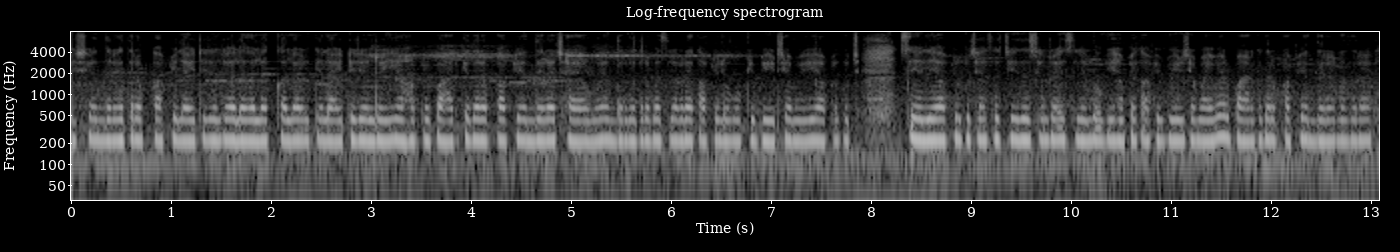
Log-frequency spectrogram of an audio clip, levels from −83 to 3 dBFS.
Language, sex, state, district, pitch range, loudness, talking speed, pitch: Hindi, female, Uttar Pradesh, Budaun, 215-220 Hz, -31 LUFS, 315 wpm, 220 Hz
